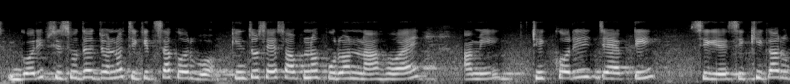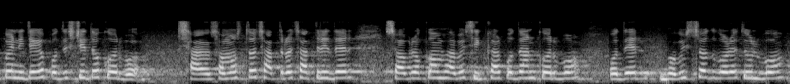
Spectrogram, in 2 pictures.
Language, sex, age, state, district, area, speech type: Bengali, female, 18-30, West Bengal, Purulia, urban, spontaneous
